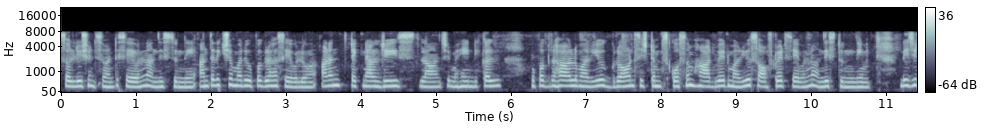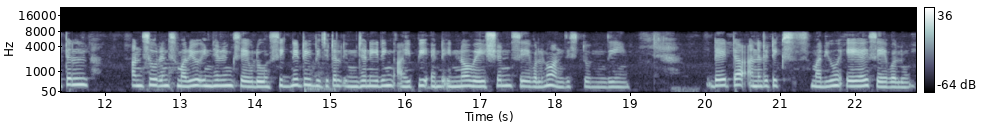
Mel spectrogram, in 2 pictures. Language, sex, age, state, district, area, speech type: Telugu, female, 18-30, Telangana, Suryapet, urban, spontaneous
